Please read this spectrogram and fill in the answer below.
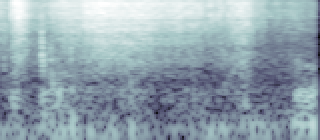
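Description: Dry winged moringa seeds rustling as a hand stirs and scoops through a pile of them in a paper bag, a crisp papery hiss that fades out near the end.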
